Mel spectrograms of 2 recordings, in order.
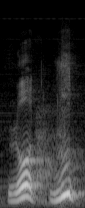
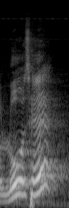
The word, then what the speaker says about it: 롯: 아브라함의 조카였던 룻 발음 잘 하셔야 됩니다. 롯의 큰 딸에게서 난 아들이 모압, 그리고 작은 딸에게서 난 암몬, 이렇게 되는 거예요.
